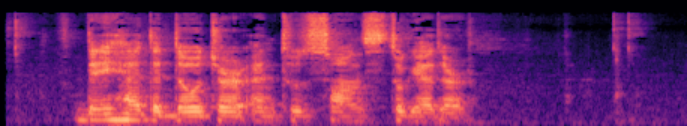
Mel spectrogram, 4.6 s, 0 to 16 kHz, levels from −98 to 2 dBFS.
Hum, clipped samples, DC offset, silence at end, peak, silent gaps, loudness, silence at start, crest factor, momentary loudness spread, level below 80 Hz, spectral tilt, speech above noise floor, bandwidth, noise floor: none; under 0.1%; under 0.1%; 0.45 s; 0 dBFS; none; -15 LUFS; 0.1 s; 18 dB; 11 LU; -52 dBFS; -2 dB/octave; 40 dB; 11.5 kHz; -57 dBFS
